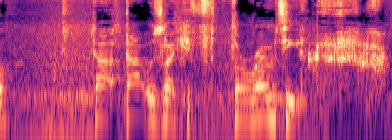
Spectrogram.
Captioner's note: growls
